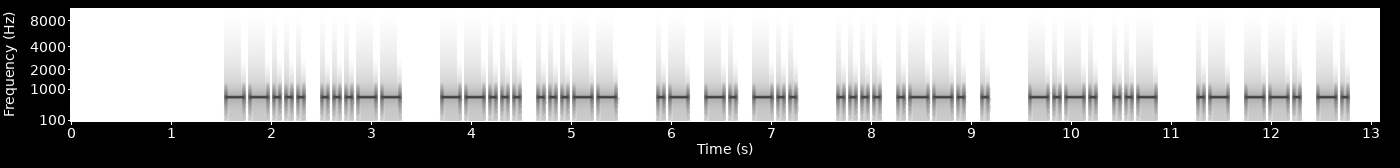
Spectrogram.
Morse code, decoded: 73 73 AND HPE CU AGN

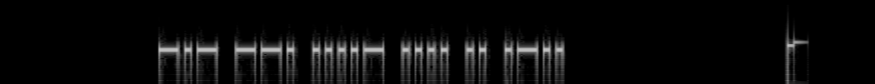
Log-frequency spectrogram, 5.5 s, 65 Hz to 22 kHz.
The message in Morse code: KG4HIL

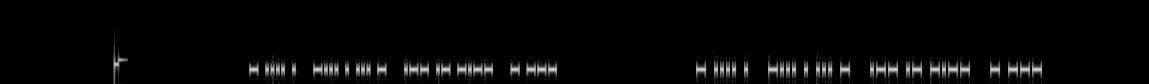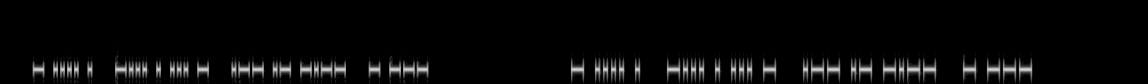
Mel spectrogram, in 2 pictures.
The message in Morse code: THE BEST WAY TO THE BEST WAY TO THE BEST WAY TO THE BEST WAY TO

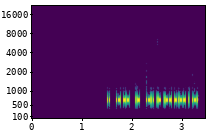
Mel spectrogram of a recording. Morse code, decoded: I AM A LAWYER

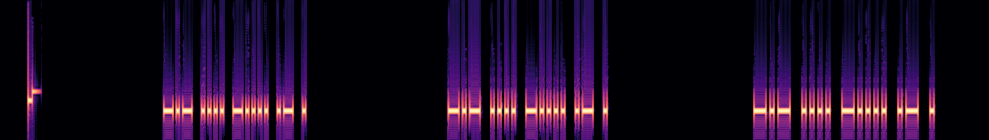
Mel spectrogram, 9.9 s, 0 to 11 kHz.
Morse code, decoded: KH6AE KH6AE KH6AE

